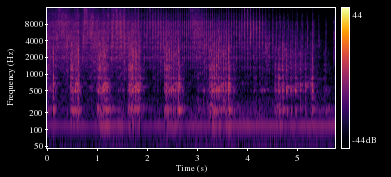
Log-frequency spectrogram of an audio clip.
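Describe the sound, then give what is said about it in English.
A prize wheel spins and clicks, its ticks quickening into a fast rattle and then spreading apart as the wheel slows toward the end, over a steady tonal background. “Let's see what the Wheel of Chingadera brings to us today.”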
